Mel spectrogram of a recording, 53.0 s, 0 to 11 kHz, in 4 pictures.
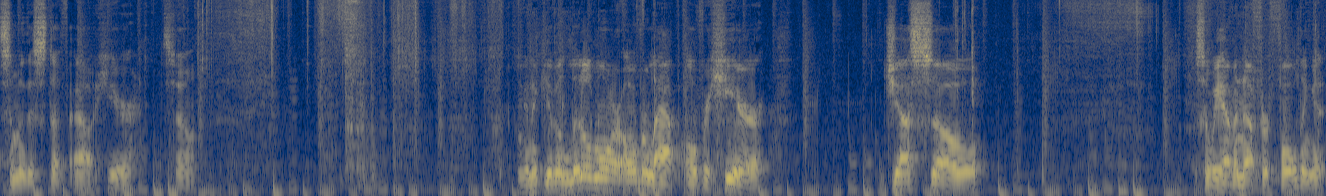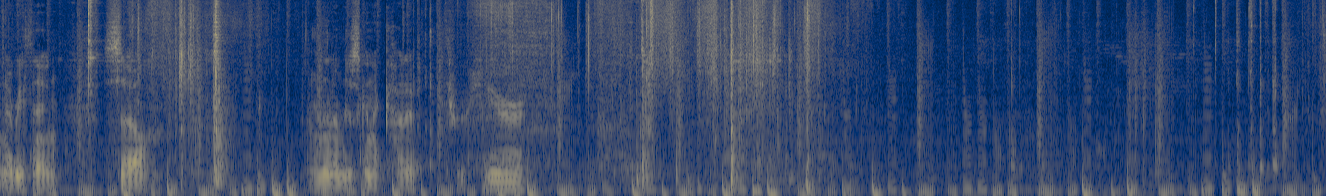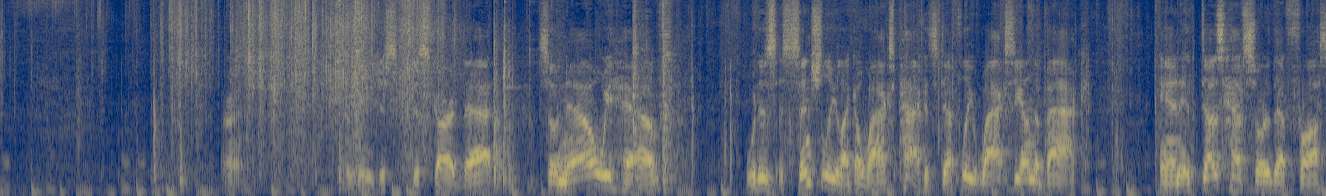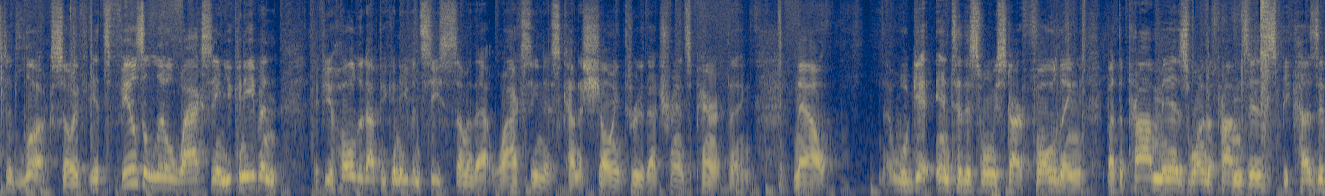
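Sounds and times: knife cutting paper: 0:02.0 - 0:05.1, 0:18.0 - 0:21.6
wax paper rustling: 0:02.0 - 0:05.3, 0:14.5 - 0:15.6, 0:17.9 - 0:21.8, 0:26.3 - 0:41.8, 0:50.2 - 0:52.6.

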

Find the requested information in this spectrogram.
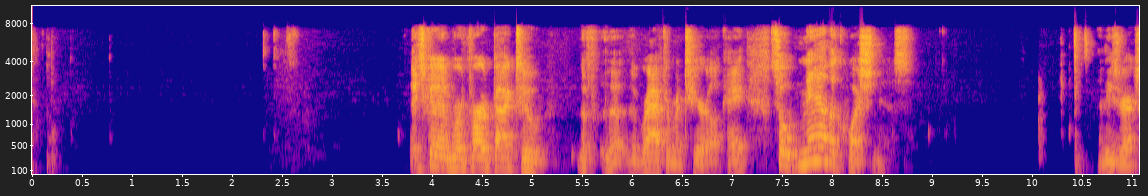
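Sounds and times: computer mouse clicks: 0:02.3 - 0:02.7.

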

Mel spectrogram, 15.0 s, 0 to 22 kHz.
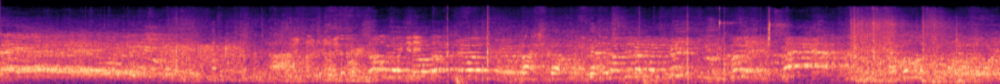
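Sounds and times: crowd voices: 0:00.0 - 0:15.0
wrestlers shouting: 0:05.4 - 0:15.0.

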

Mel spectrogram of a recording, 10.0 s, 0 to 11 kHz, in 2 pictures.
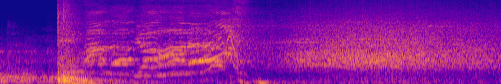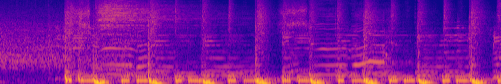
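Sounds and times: crowd cheering: 0:02.2 - 0:06.8.

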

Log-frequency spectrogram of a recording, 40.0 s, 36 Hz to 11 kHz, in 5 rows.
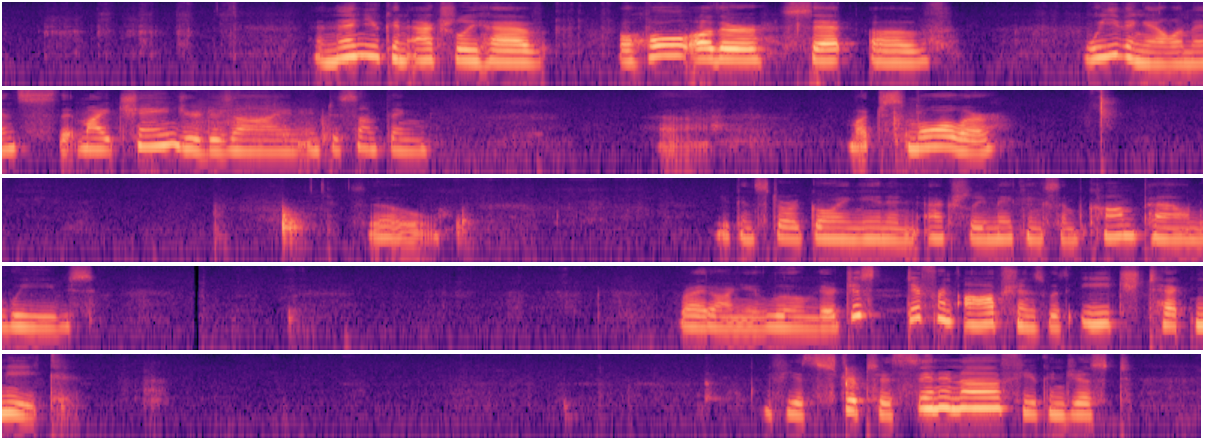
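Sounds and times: cloth strips threaded through weaving: 0:00.0 - 0:10.4.

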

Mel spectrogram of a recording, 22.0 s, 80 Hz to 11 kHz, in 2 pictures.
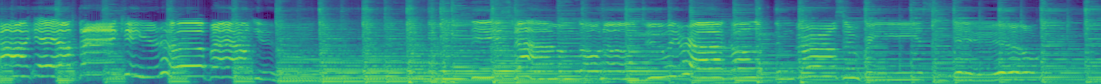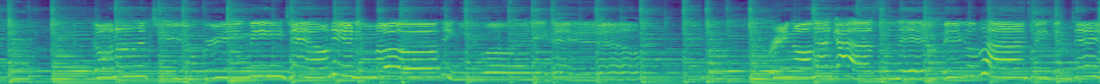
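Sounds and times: acoustic guitar strumming: 0:00.0 - 0:22.0
woman singing country song: 0:00.0 - 0:22.0.

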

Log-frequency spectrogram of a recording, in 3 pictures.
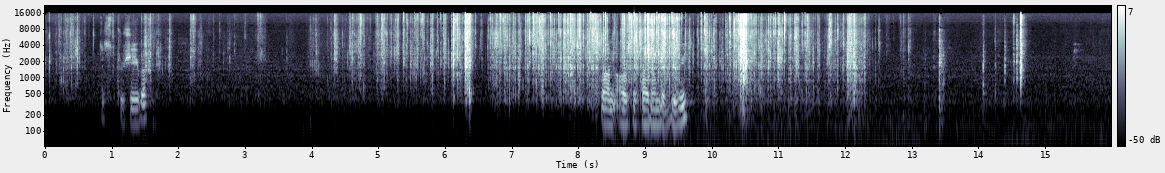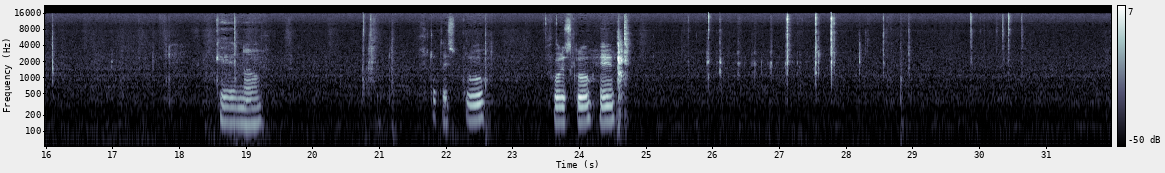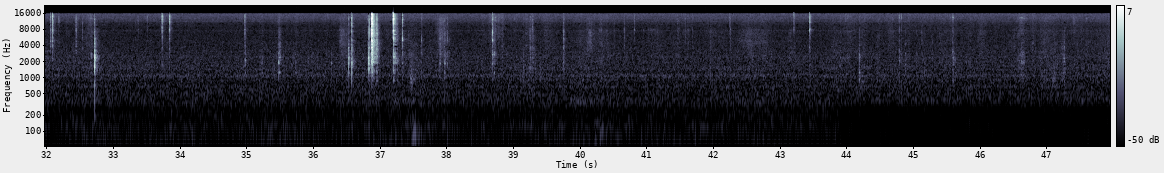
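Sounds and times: plastic bag crinkling: 0:00.0 - 0:13.0.

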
